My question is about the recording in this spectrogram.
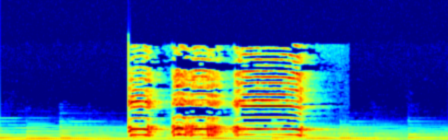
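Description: A rooster crows once, loud, for about a second and a half starting just over a second in, over soft background piano music.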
